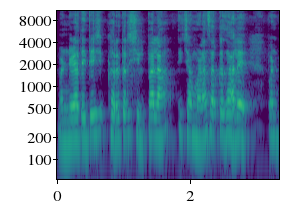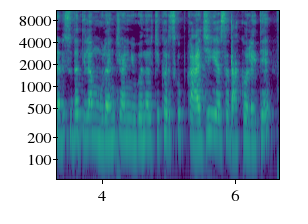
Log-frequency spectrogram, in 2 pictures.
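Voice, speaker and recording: A woman narrates a television serial recap as a voice-over, chatty and direct with her listeners. Her voice sits at an average pitch for a woman. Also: level tone, fast, darkish tone.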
